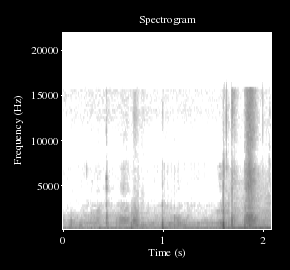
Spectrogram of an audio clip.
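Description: A few faint clicks over a low, steady background rumble.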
